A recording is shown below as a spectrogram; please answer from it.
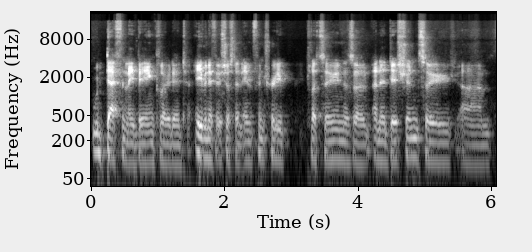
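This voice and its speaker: Deep-voiced man chatting over background noise. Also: steady tone, moderate pace, sharp tone. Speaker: livestream panelist. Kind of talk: casual hobby discussion.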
